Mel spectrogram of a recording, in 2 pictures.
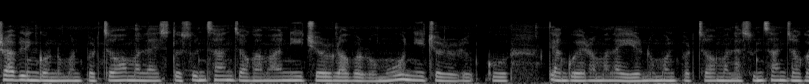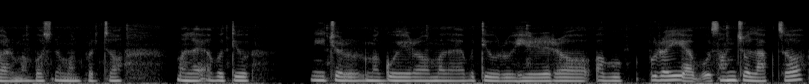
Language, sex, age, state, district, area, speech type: Nepali, female, 45-60, West Bengal, Darjeeling, rural, spontaneous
